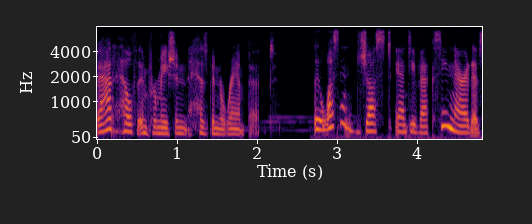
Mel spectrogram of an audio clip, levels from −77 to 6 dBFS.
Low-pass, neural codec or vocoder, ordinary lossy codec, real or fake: 7.2 kHz; none; Opus, 16 kbps; real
